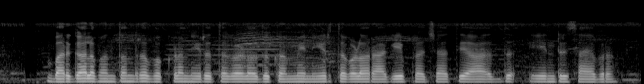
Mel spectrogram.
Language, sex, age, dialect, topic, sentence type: Kannada, male, 18-24, Northeastern, agriculture, question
